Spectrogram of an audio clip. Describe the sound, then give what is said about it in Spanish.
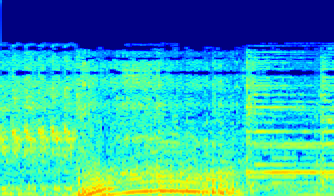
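A car engine starts up and revs hard, its pitch sweeping up and then dropping back in one loud burst before settling to a steady idle. “En Autolíder arrancamos.”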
